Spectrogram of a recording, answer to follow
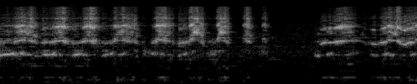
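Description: A handheld rotary tool with a pointed carving bit grinding away the plastic of a scale figure's leg: a high-pitched whine that comes in short, uneven pulses as the bit bites and lifts. It stops briefly about three-quarters of the way through, then starts again.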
